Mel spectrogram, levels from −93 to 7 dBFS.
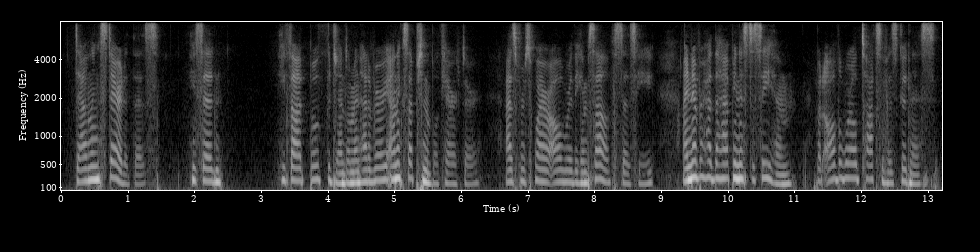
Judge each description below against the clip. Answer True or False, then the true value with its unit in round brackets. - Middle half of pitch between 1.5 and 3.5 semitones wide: False (4.5 semitones)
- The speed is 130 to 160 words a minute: False (175 wpm)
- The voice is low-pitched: False (210 Hz)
